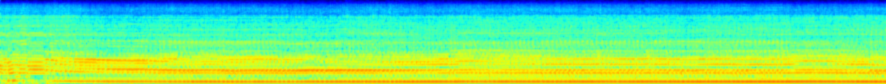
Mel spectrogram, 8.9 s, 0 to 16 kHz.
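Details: Ported little 2375 chainsaw with carb and ignition-timing mods, running methanol: steady hard high-rev two-stroke scream with no rich burble or four-stroking. Still lean with the carb tuned full rich; the carb needs drilling out.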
